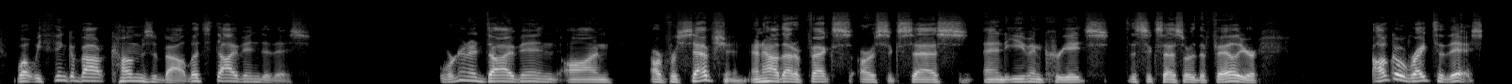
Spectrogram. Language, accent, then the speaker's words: English; California, United States; there's good things and bad things growing up in Silicon Valley.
